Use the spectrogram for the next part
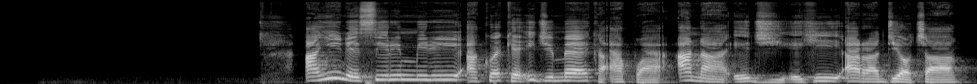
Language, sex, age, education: Igbo, male, 15-29, tertiary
